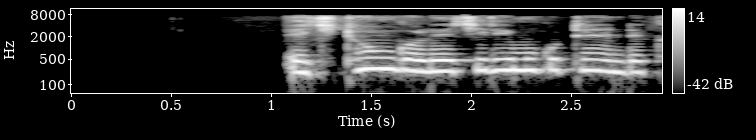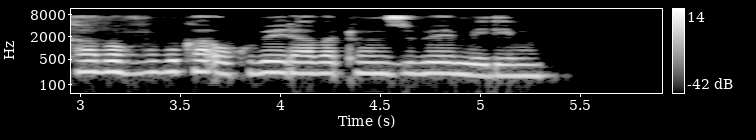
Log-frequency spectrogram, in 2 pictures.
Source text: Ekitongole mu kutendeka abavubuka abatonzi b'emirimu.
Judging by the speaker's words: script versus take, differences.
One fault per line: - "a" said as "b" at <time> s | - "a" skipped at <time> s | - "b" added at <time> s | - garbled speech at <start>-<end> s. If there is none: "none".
- "kiri" added at 2.0 s
- "okubeera" added at 3.7 s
